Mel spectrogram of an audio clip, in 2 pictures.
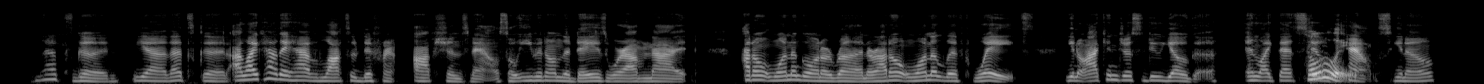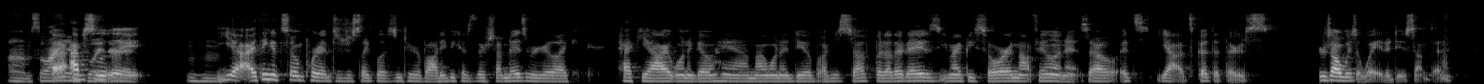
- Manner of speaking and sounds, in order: tapping
- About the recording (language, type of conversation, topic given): English, unstructured, What strategies help you stay active when life gets hectic?
- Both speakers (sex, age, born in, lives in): female, 25-29, United States, United States; female, 35-39, United States, United States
